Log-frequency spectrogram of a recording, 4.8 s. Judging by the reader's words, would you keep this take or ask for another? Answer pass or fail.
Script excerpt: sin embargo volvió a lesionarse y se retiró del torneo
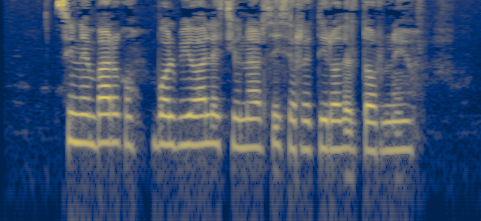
pass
